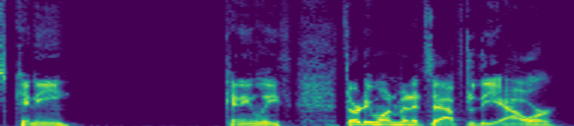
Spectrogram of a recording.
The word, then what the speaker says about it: Leuth: We've been saying it wrong. Quarterback for the UNC Bears, Kenny Luth, L-E-U-T-H. Coach Lamb has said as much. It's Kenny Leith. It's Kenny Leith.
